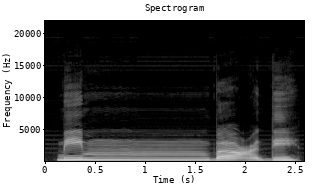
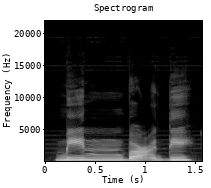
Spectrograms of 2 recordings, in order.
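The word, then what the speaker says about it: مِنْ بَعْدِ: Jadi cara membacanya bibirnya harus rapat. Mim ba'di, tidak boleh min ba'di, akan tetapi mim ba'di.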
